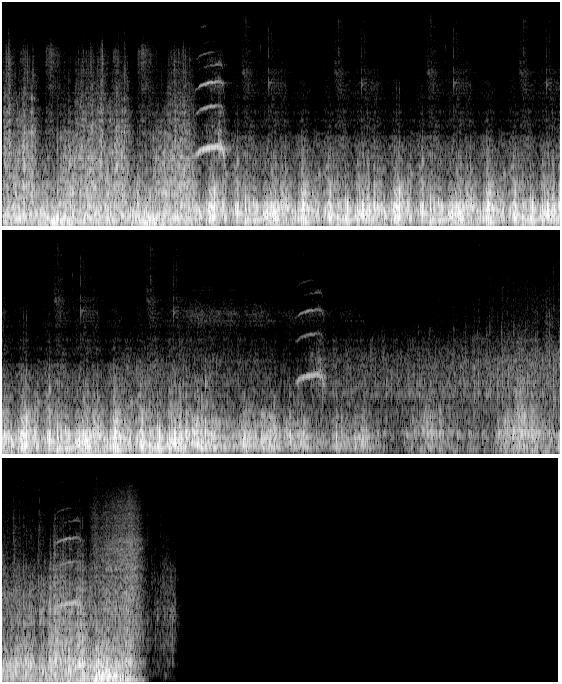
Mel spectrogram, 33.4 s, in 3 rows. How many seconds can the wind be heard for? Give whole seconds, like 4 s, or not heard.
25 s.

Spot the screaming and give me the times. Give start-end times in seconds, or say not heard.
3.8-4.5, 17.0-17.7, 23.3-24.0.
